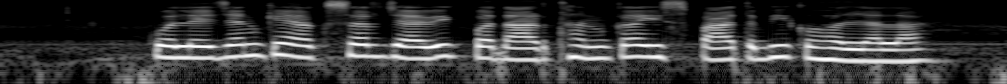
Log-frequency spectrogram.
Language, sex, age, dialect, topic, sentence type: Bhojpuri, female, 18-24, Western, agriculture, statement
